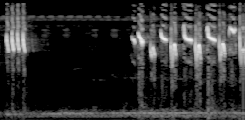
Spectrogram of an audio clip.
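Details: Clear Javan bush lark song used for training birds: a quick run of sharp chirps, a pause, then a lively varied phrase of slurred whistles and buzzy notes delivered in rapid succession.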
